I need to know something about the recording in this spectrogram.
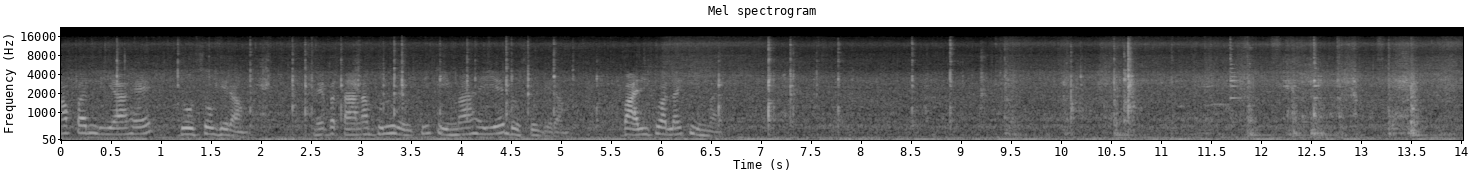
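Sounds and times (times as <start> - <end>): metal spoon scraping steel pot: 1.8 - 3.9.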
